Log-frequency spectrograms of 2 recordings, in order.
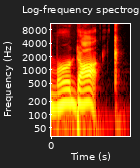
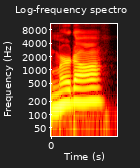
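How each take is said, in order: First: The name is said the Lowcountry way. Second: The name is said the speaker's local way.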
